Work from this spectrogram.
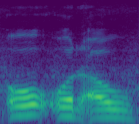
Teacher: इसी तरह कंठोष्ठ का, कंठ और ओष्ठ दोनों से ओ और औ कंठोष्ठ्य बोला जाता है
